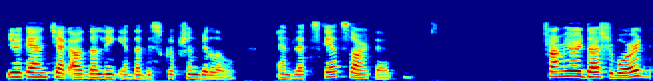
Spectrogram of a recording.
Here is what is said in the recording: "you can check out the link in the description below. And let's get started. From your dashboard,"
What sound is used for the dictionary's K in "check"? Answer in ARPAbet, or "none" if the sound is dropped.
K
